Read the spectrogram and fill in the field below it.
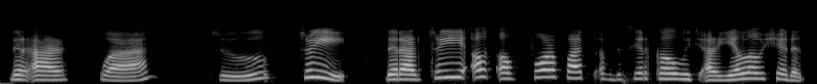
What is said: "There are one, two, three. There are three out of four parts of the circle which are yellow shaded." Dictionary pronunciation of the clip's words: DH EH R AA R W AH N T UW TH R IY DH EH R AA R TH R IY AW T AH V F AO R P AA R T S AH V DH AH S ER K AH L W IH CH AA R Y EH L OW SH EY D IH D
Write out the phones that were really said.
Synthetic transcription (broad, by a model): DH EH R AA R W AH N T UW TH R IY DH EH R AA R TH R IY AW T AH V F AO R P AA R T S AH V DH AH S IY K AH L W IH CH AA R Y EH L OW SH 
